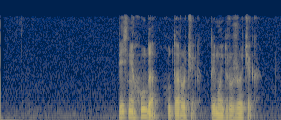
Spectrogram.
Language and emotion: Russian, neutral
